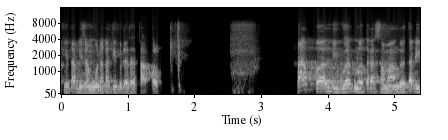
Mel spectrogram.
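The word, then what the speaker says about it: tuple: ada tipe data lain namanya tapel bacanya tapel atau mirip dengan list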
